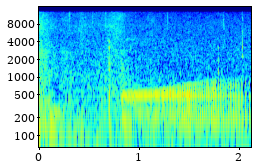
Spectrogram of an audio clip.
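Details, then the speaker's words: Adult male: a low gurgle, then a sustained rising groaning rumble over a second; stomach growling (borborygmi) that has been going on for a while. "has been growling for like a hot minute. I want to see if I catch it on camera."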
